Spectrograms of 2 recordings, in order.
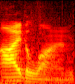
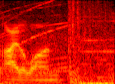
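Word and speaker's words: Eidolon: pretty sure I got eye to line correct I I idle on e-i-d-o-l-o-n I'm pretty sure it's idle on um and then I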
